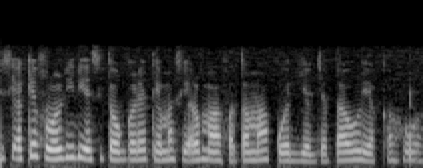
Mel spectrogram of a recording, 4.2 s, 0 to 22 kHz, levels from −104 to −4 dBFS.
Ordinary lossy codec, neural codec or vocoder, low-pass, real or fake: none; codec, 16 kHz, 16 kbps, FreqCodec, larger model; 7.2 kHz; fake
